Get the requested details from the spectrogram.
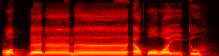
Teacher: والطاء قلقلت واخذت حقها من التفخيم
